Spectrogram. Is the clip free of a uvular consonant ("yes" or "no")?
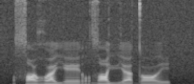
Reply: no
